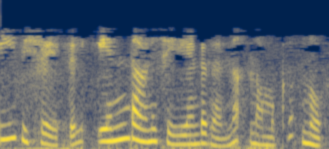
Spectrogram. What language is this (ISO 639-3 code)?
mal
